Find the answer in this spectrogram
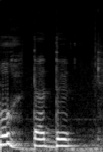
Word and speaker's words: مُهْتَدٍ: فَمِنْهُمْ مُهْتَدٍ وَكَثِيرٌ مِّنْهُمْ فَاسِقُونَ.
